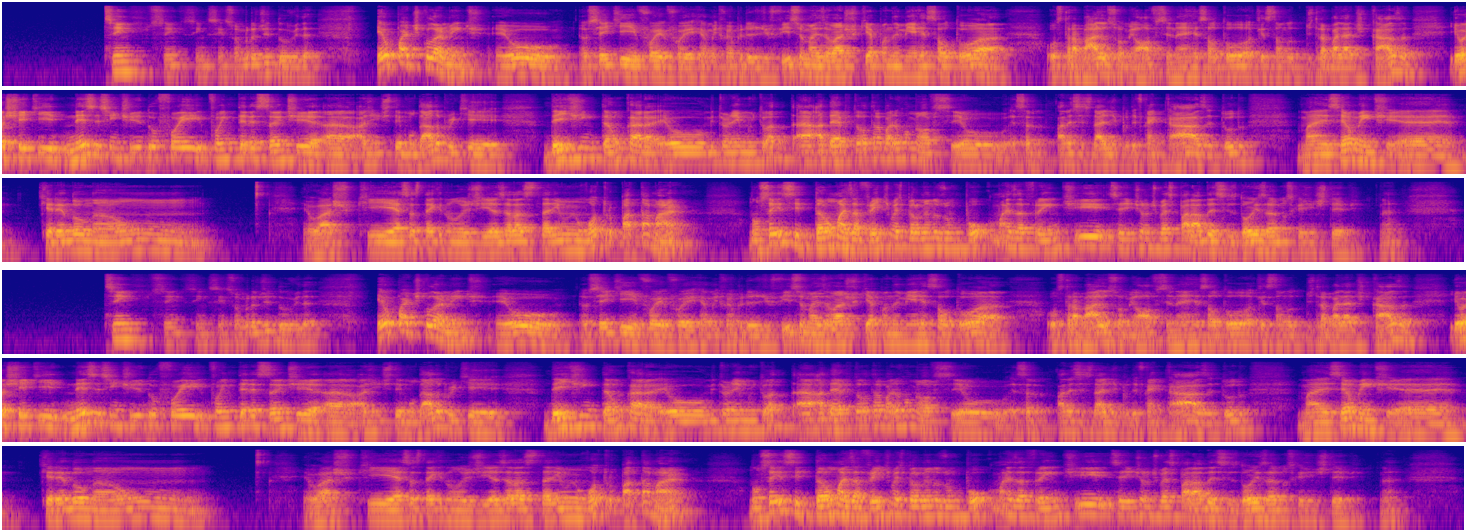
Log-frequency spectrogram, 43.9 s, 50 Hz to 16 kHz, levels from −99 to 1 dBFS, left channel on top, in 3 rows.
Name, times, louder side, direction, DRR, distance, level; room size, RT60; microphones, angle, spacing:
voice 1, 1.0-3.5 3.7-29.3 29.7-31.3 32.3-36.1 36.7-42.8 43.1-43.2 43.5-43.6, left 1 dB, 80° left, 4 dB, 2.5 m, -24 dB
20.0 x 8.7 x 3.1 m, 0.39 s
head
